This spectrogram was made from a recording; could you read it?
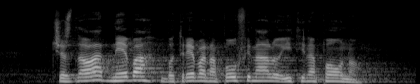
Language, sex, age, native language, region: Slovenian, male, 30-49, Slovenian, Zasavska region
